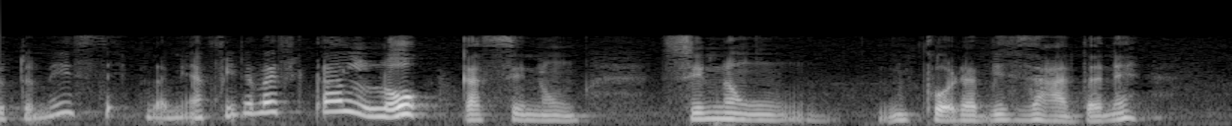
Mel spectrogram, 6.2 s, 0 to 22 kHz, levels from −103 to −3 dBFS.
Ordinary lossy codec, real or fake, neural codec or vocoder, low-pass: none; real; none; none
